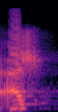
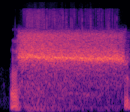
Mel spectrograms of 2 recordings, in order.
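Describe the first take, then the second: First: The final sh sound is held back abruptly. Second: The final sh sound flows on continuously. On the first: The speaker calls it wrong. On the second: The speaker calls it right.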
